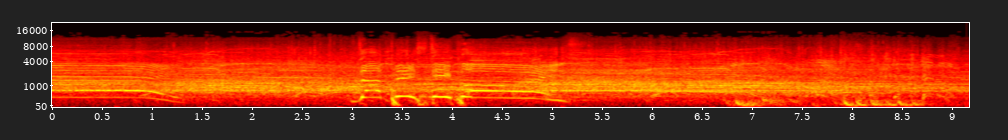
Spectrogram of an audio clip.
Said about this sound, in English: Now, I don't know if you could tell from that clip, but there was a part in that intro where the crowd, the noise just swelled. Like, I felt an energy inside of the theater.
